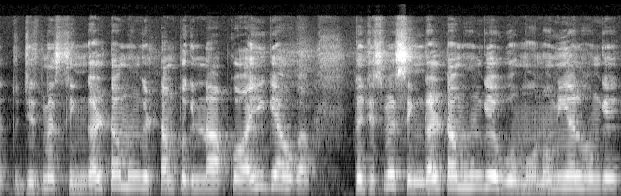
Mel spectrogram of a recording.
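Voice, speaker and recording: A young man teaching a maths lesson, asking rhetorical questions and repeating checks, slowing on key terms. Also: darkish tone. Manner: asks rhetorical questions, repeats "ठीक है" often; slows down on key terms, stresses answers low. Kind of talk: classroom lesson explanation.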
